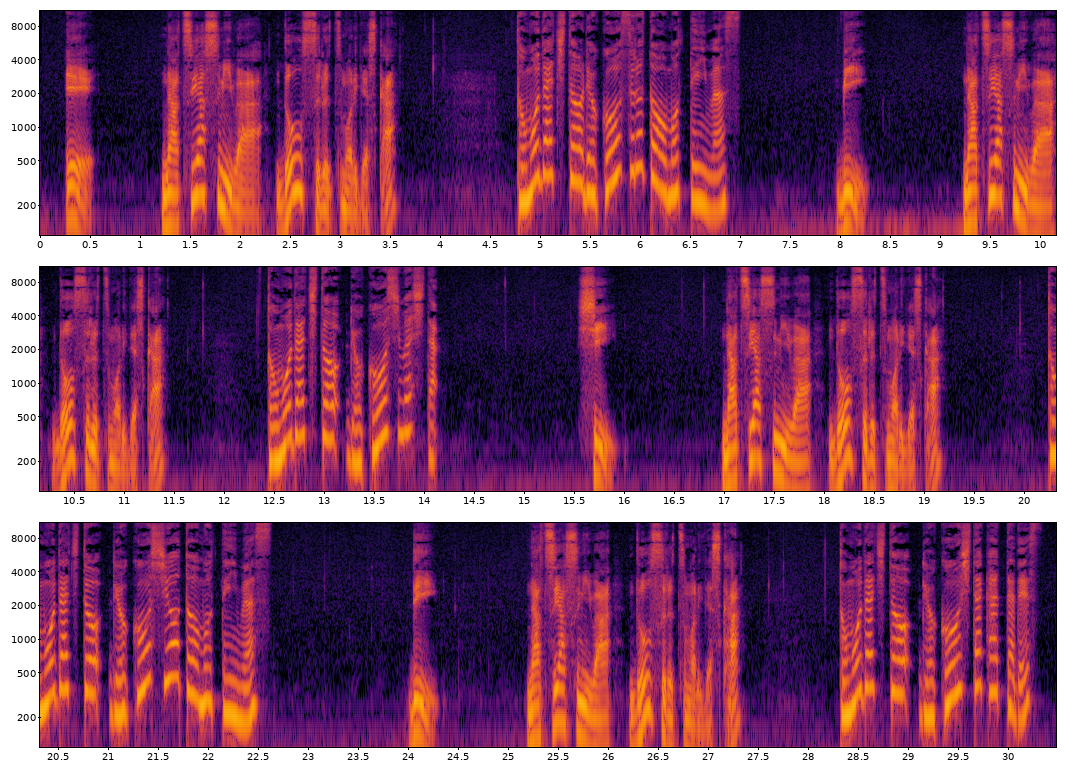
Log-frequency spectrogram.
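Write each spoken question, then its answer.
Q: 夏休みはどうするつもりですか?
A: C: 友達と旅行しようと思っています。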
